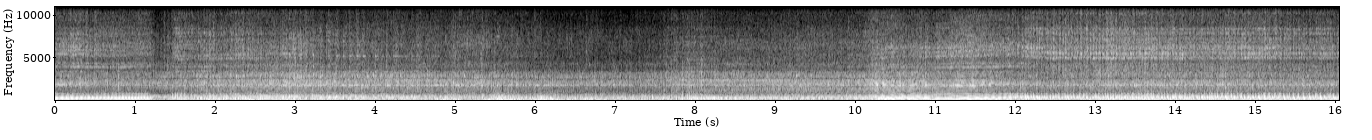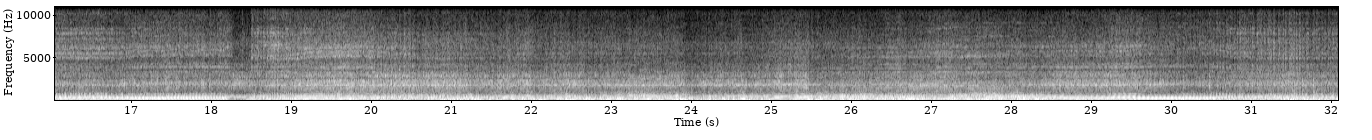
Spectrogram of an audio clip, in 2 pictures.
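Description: Small orange supermoto-style motorcycle being ridden, heard from the rider's seat. Its engine note climbs in pitch as it accelerates, drops sharply about a second in and again a little past halfway, then holds and climbs again near the end.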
